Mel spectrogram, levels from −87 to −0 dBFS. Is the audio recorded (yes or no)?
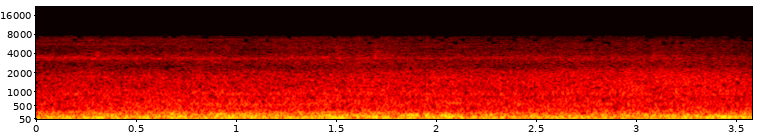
yes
